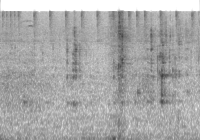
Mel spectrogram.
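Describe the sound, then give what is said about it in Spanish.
Quiet drinking from a glass, with a few soft, light clinks of ice cubes and faint liquid sounds over a low background hiss; no one speaks. “Qué ricos suenan los hielos, güey.”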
